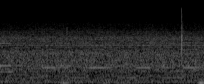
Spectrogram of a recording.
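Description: Quiet steady hiss with faint background music underneath, and a single soft mouse click near the end.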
